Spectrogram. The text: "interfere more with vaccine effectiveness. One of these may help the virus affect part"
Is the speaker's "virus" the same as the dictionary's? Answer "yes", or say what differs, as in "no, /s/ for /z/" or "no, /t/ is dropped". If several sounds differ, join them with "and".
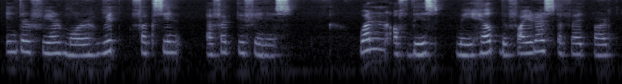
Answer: no, /f/ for /v/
